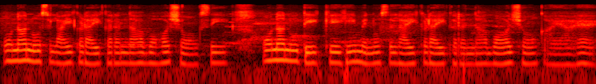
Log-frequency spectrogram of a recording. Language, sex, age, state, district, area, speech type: Punjabi, female, 30-45, Punjab, Jalandhar, urban, spontaneous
